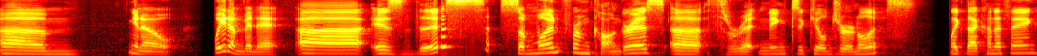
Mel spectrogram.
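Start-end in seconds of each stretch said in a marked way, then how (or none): 2.1-9.2 put-on snarky tone, slow. Retelling someone's tweets about a campaign ad: imitating a snarky liberal voice. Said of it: "snarky liberal voice".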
